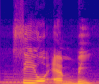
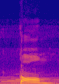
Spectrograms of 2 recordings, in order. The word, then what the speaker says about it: comb: Similar pronouncing words are COMB, here also be silent and the correct pronunciation is कॉम, COMB, com.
